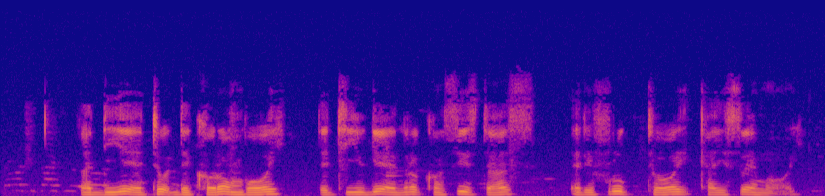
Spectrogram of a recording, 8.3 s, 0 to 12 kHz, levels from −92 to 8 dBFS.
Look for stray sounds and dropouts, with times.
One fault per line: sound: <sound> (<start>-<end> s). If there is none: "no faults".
no faults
